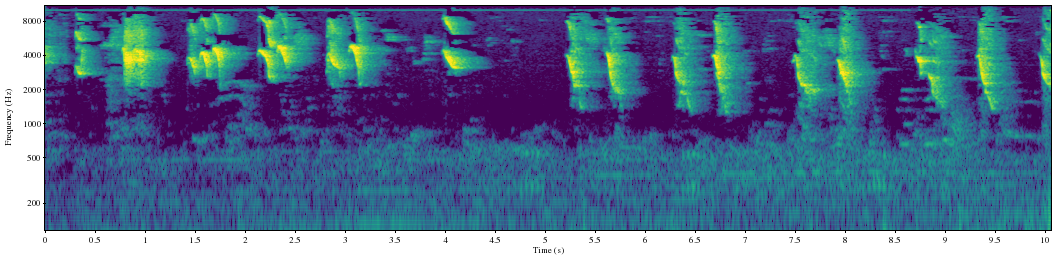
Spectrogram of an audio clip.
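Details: Male long-tailed shrike in full, lively song, used to lure silent shrikes into singing: a steady series of harsh, scratchy high notes, one every half-second or so, with a low background rumble.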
